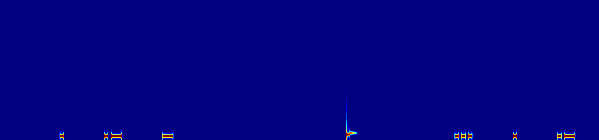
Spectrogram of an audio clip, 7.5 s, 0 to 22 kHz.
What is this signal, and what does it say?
Morse code, heard as a keyed tone, about 28 wpm, spaced as for 13 wpm, 700 Hz. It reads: EAT SEA
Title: 4x Character Spacing - Top 300 Words - 28wpm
